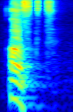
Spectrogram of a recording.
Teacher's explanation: بعد الكه ساوند الإي دي بتنطق تاء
